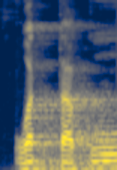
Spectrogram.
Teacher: Domah bertemu wau sukun. Jadi dibacanya mad itu panjang. Panjangnya itu thobi'i ya biasa dua ketukan. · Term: mad thobi'i, madtabi'i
